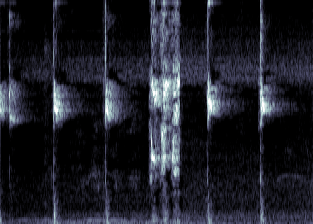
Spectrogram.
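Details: High, snappy lovebird chirps, one every half second, from sky blue opaline and green opaline birds. A brief buzzy chatter burst sits in the middle.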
